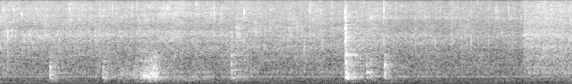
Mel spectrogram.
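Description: Two large tomatoes with salt fry in a pan for a Bengali prawn curry, giving a steady low sizzle close by, with a few soft scrapes and clinks as the mixture is stirred, no talking.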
